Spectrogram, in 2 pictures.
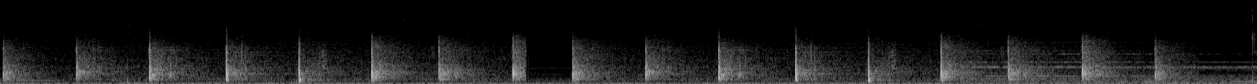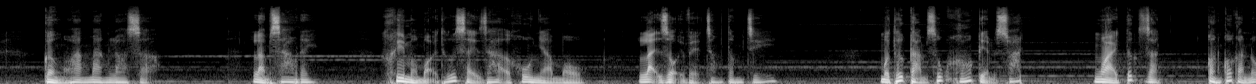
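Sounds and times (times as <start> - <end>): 
steady footsteps on a wooden floor: 8.0 - 10.2
speech: 13.1 - 14.2, 15.1 - 15.8, 16.4 - 20.4, 21.4 - 25.1.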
